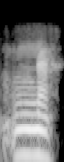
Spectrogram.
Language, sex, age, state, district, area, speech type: Bengali, male, 18-30, West Bengal, Howrah, urban, conversation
